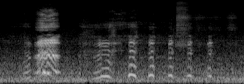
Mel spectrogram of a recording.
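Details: Hiccups during a trip, with laughter and pain: a sharp gasp followed by a run of short, repeated voiced catches.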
